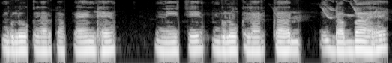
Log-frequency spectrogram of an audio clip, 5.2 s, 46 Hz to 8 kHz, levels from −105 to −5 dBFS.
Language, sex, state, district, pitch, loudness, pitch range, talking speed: Hindi, male, Jharkhand, Ranchi, 135 Hz, -18 LUFS, 130-140 Hz, 125 wpm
